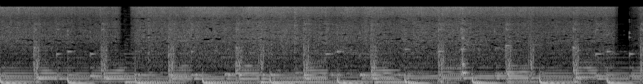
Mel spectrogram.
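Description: Kimchi and garlic sizzling in a hot stainless steel frying pan as they are stirred with a spatula. Background music with a steady beat plays over it.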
